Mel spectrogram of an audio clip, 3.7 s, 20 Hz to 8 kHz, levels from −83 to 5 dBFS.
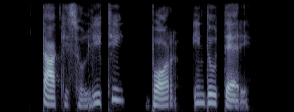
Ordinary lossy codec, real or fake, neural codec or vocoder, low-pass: none; fake; codec, 16 kHz, 4 kbps, FunCodec, trained on LibriTTS, 50 frames a second; 7.2 kHz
